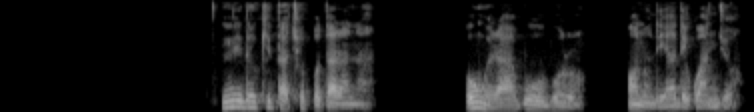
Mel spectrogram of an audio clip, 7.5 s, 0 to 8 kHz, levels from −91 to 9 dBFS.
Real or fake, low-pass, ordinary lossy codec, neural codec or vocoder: real; 7.2 kHz; none; none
